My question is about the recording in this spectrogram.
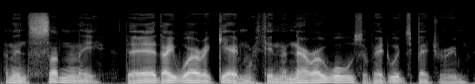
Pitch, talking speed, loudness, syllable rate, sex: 85 Hz, 175 wpm, -17 LUFS, 5.2 syllables/s, male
